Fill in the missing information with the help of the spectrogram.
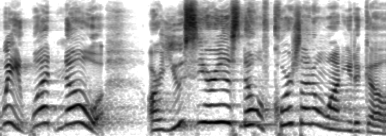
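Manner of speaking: very high, loud disbelief; shocked. Retold or imitated. Boyfriend stunned that she wants to leave, very high and loud. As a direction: squeak out startled alarm. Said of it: "And he's like".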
